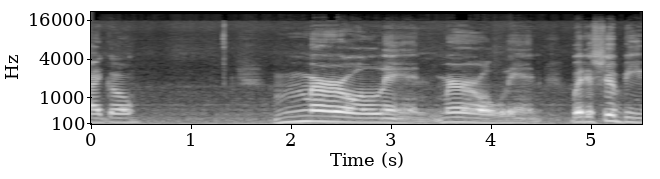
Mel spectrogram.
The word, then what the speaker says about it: Maryland: It should be Mer Maryland, but they say Merlin. So, I guess the um Y is silent. I think that's how it go. Merland.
